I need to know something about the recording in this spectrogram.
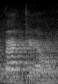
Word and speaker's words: Tekel: Para nós pronuncia Tekel, T-E-Q-E-L, né?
